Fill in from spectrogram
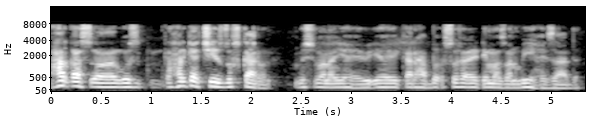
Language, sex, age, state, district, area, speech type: Kashmiri, male, 18-30, Jammu and Kashmir, Ganderbal, rural, spontaneous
